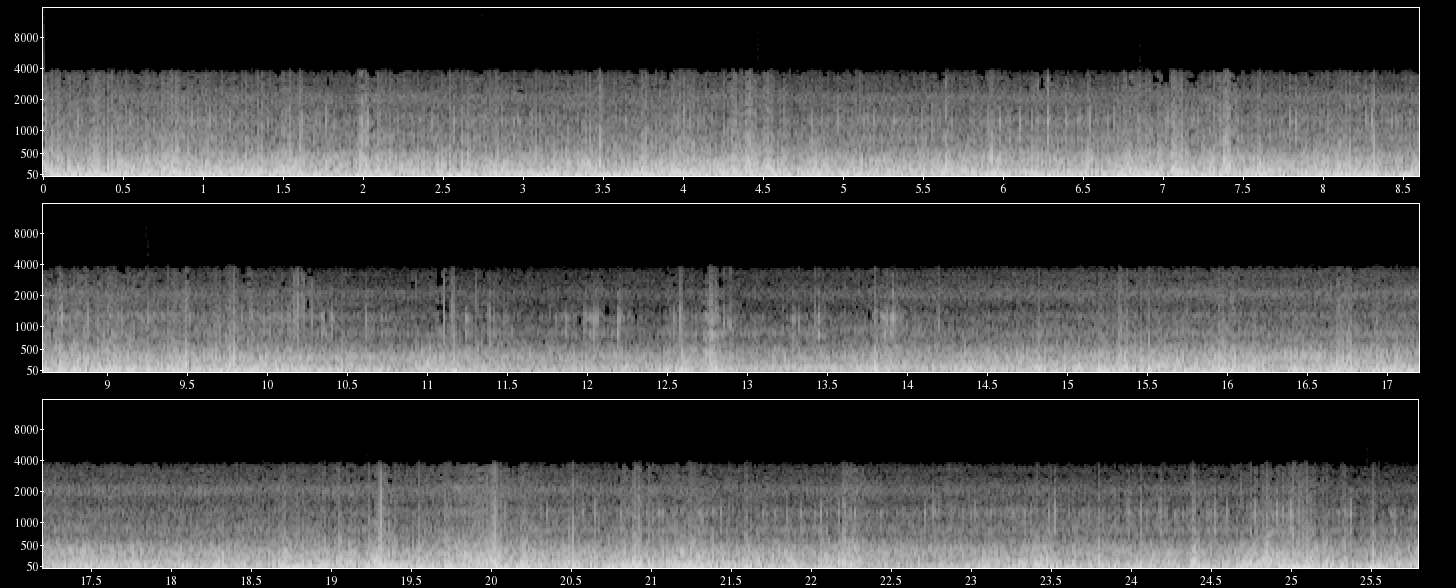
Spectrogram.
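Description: A car driving on city streets, heard from inside the cabin: a steady low rumble of engine and tyre noise with wind buffeting the microphone, a little quieter from about ten seconds in.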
